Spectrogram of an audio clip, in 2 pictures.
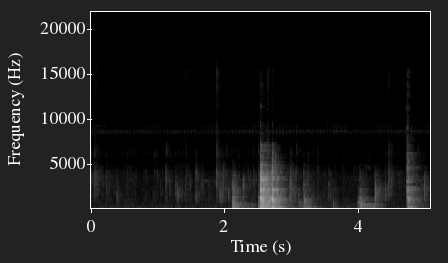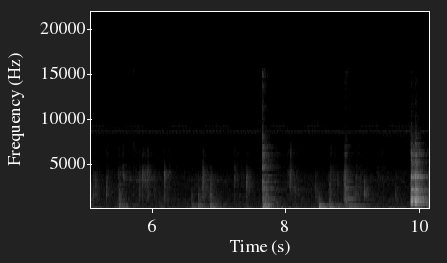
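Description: Wire spider skimmer knocking and scraping against a ceramic plate and a pan while food is dished out: several separate clinks, the loudest about two and a half seconds in.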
